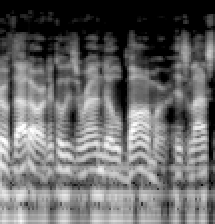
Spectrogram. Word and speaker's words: Balmer: The writer of that article is Randall Balmer. His last name is spelled B-A-L-M-E-R.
